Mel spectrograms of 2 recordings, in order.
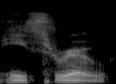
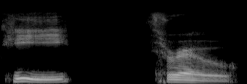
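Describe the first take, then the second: First: The two words run together with no break. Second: There is a small break between the words. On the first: The speaker calls it right. "like there is absolutely great fusion" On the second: The speaker calls it wrong. "not he threw"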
